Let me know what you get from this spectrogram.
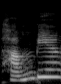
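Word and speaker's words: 旁边: 우리 옆쪽 중국어로 방비엔이라고 해주시면 되는데, 우리 보시면 방 같은 경우는 P잖아요. F 발음 절대 하시면 안 돼요. 방비엔이라고 해주셔야 되고, 앞쪽은 前边, 그 다음 뒤쪽은 后边이라고 해서 지금 비엔의 성조가 빠지는 거 보이시나요?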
